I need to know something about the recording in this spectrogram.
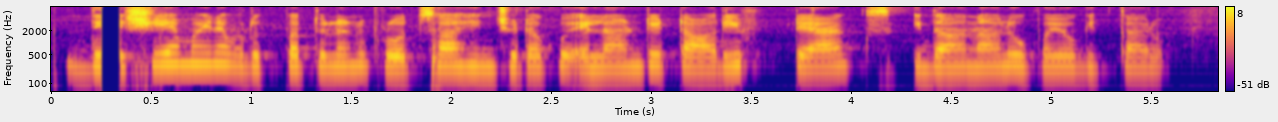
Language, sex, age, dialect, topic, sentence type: Telugu, female, 25-30, Telangana, banking, statement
